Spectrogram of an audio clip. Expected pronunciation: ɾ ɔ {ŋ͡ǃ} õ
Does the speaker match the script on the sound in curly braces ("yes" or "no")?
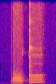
yes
